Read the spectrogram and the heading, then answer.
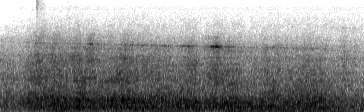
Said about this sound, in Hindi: प्लेन उड़ रही है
